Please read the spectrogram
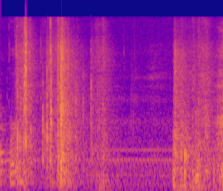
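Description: A plastic chip bag crinkling as it is handled, with quick crackly rustles. Near the end comes a denser rustle as a hand rummages in a paper grocery bag.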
